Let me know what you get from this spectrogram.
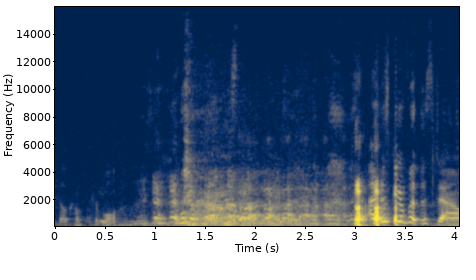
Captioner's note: audience laughs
